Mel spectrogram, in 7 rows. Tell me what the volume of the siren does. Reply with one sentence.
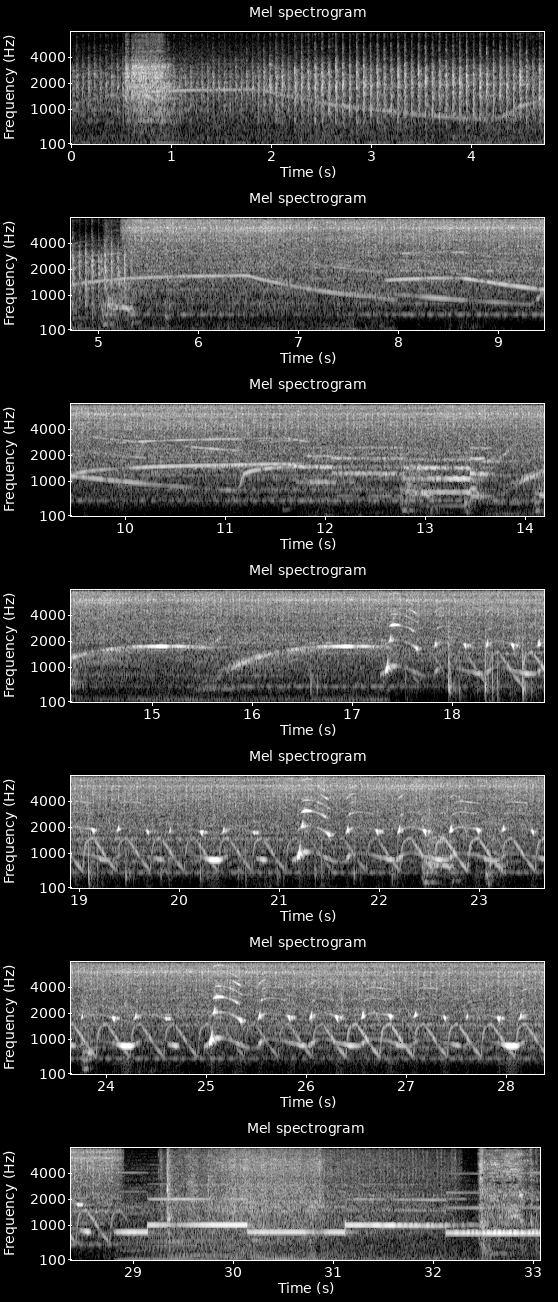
The loudness of the siren goes up.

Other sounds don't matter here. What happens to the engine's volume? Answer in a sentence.
The volume of the engine stays about the same.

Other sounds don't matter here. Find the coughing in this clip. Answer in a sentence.
You can hear the coughing from 5.0 to 5.8 s, from 12.7 to 14.3 s and from 22.4 to 23.9 s.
